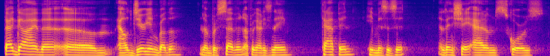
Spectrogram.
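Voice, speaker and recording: An animated man hosts a casual football reaction, talking in slangy, excitable banter. His voice has a mellow, darker tone and sits at an ordinary pitch for a man. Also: a little slow. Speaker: football fan channel host.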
